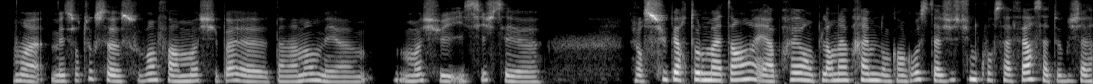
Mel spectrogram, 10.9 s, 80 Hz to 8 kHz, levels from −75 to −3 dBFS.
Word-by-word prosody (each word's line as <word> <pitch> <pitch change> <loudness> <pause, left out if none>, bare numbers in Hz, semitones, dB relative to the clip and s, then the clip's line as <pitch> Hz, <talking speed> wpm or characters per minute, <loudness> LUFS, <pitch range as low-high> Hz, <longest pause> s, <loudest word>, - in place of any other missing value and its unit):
Ouais, 200 -4 -1
mais 200 0 -3
surtout 215 +6 -7
que 255 - -5
c'est 200 -5 0
souvent 220 +4 0
enfin, 205 -5 -2
moi, 200 +1 -2
je 205 - -5
sais 195 - -5
pas, 215 +3 -2 0.3
heu, - - -11
ta 180 +2 -9
maman 195 +5 -3
mais 200 -5 -2
hem, 175 0 -7 0.3
moi, 205 -4 -4
je 220 - -4
suis 195 -5 -2
ici, 215 +5 -6
j 235 - -3
c'est, 190 -6 -3
heu, 175 0 -5 0.9
genre, 200 -2 -3
super 245 +2 +8
tôt 245 - +5
le 235 - +4
matin 235 +3 +3
et 245 - -1
après, 190 +6 0
en 225 -3 +2
plein 215 +1 -1
aprem, 225 0 +1
donc 200 -1 -4
en 195 - -1
gros, 235 +5 -1
si 255 0 -7
tu 215 - 0
as - - +2
juste 235 +5 -6
une 255 -1 +3
course 230 +1 -6
à 210 - 0
faire, 240 +5 +3
ça 210 -6 -3
t'oblige 195 0 -7
à 195 -1 -1
210 Hz, 260 wpm, -21 LUFS, 195-235 Hz, 0.9 s, super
